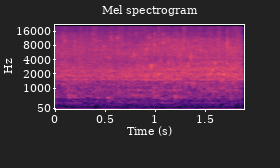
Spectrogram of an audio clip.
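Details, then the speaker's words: Leaky toilet after fitting a new flapper: smooth steady hiss as the tank refills, listened to for water rushing past the flapper; no trickle or rushing, the flapper seals and the refill is normal. "so as the tank is filling up what I'm letting it do is get complete so I can stop hearing the noise of it refilling what I'm listening for is water rushing past the flapper"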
